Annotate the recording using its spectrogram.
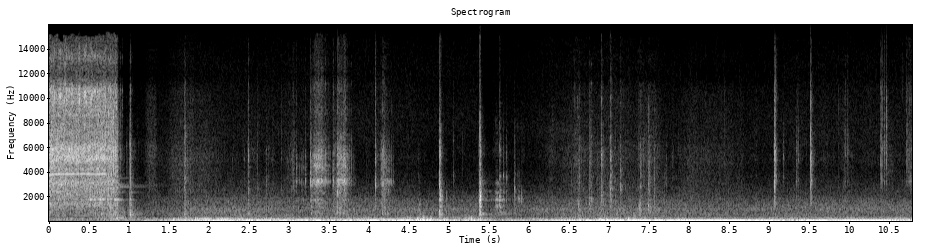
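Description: Metal clicks and clanks as bolts are handled.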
